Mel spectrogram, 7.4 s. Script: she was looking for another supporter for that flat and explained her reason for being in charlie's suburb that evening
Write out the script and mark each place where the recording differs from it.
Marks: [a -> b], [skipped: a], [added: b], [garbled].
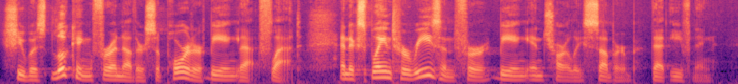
she was looking for another supporter [for -> being] that flat and explained her reason for being in charlie's suburb that evening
